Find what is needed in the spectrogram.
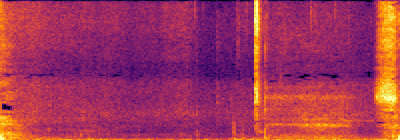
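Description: Quiet pause with faint background hiss, broken by one short sharp click about a second and a quarter in, then a quick intake of breath just before speech resumes.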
